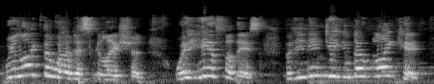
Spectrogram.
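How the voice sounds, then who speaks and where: A woman voicing a blunt male Dutch manager with a fake Dutch accent, spoken loud and emphatic. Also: very high-pitched, very animated, brisk, soft background music, voice pushed up. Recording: echoey room.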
